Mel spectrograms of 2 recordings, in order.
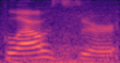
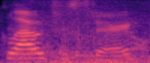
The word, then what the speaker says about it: Gloucester: clean King Lear and learning that Glouster is pronounced glausser and not gloutch Esther I am the I was saying gloutch Esther the whole time on our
